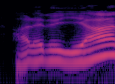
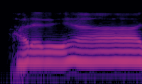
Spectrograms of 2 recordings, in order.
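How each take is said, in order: First: The final syllable ya is emphasized. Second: The final syllable ya is not emphasized. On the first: The speaker calls it right. "あのヤというのはヤハウェのヤです" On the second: The speaker calls it wrong. "ハレルヤじゃなくて"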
